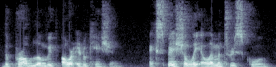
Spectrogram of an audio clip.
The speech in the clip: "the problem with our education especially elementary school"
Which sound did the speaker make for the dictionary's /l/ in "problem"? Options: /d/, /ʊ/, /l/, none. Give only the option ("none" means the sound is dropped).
/l/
